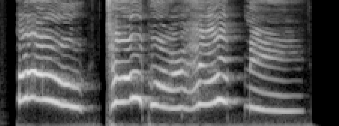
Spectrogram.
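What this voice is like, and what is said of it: Put-on girlish character voice. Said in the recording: “You can stop doing your girl voices now.”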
